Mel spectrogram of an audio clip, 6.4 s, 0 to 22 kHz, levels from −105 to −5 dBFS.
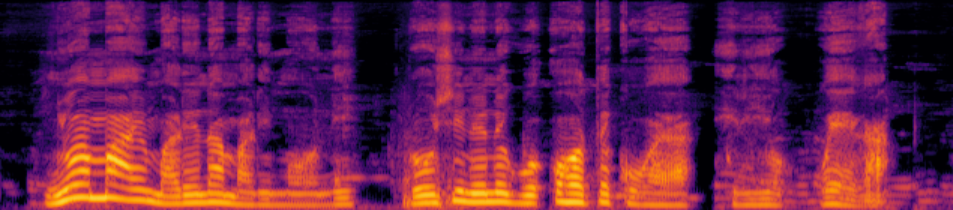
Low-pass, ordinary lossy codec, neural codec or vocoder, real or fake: none; none; none; real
